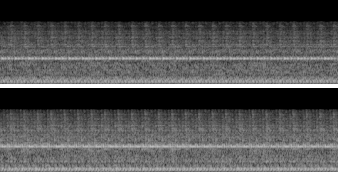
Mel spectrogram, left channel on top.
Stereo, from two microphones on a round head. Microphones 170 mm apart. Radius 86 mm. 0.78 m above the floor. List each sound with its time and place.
0.0 s an engine running: 50° right (ahead or behind), 2.5 m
